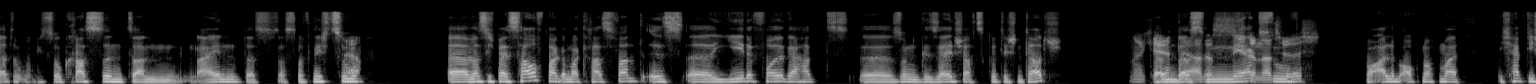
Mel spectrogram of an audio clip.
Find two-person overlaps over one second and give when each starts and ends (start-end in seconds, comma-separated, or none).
11.5-12.9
